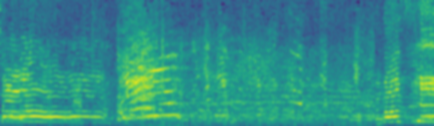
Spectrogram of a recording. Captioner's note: screams, laughter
